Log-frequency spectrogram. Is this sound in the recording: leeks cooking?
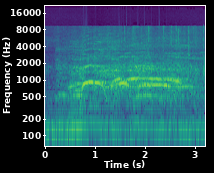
no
